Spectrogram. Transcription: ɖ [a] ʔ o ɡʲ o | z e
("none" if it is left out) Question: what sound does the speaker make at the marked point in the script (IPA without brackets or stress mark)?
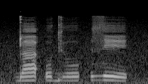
a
